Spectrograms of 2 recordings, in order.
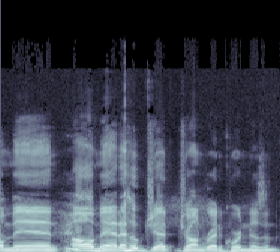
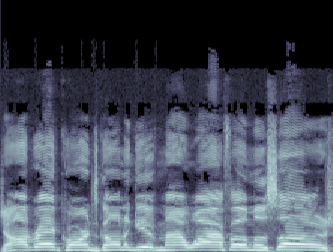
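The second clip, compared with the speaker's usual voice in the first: very high-pitched, flat monotone voice; 10 semitones higher than usual. Joking with others on a couch: Dale Gribble voice. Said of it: "talking like Dale Gribble".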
